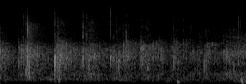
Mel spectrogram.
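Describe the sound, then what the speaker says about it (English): Audience applause at a tech conference: a modest round of scattered clapping, faint and somewhat distant, steady over a couple of seconds. "This deserves a huge round of applause."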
